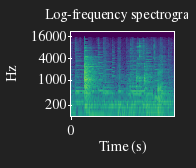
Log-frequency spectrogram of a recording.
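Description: A glass bowl clinking and rattling as a hand reaches in and draws out a folded paper slip, with a sharp clink about a quarter second in and lighter knocks after it. Soft background music plays underneath.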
